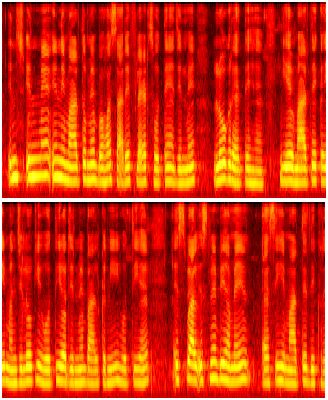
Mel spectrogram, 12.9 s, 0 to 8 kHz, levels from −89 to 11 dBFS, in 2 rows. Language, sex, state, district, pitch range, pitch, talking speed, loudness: Hindi, female, Bihar, Araria, 160-190 Hz, 175 Hz, 160 wpm, -19 LUFS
